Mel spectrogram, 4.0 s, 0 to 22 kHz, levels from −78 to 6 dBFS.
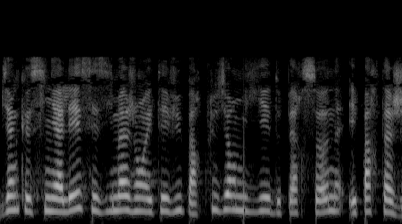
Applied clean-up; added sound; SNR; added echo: none; none; none; none.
